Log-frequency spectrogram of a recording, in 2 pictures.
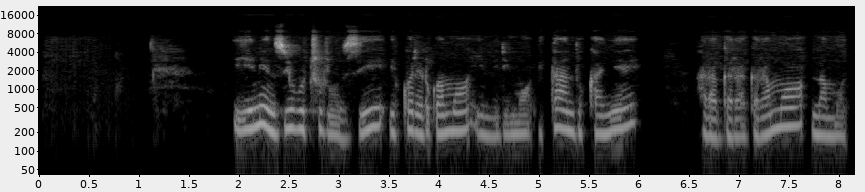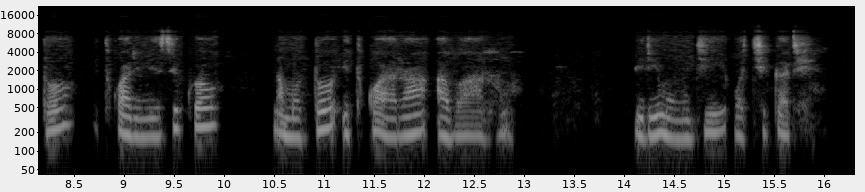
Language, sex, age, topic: Kinyarwanda, female, 36-49, government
